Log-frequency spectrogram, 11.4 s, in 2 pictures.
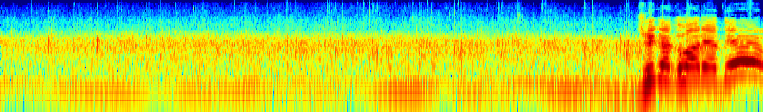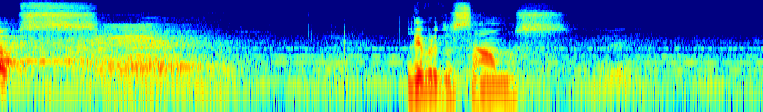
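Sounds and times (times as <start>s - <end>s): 
applause: 0.0s - 6.5s
speech: 4.8s - 6.2s, 8.8s - 10.0s.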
